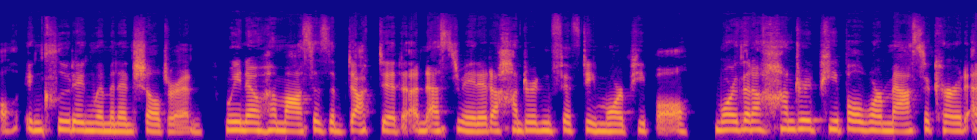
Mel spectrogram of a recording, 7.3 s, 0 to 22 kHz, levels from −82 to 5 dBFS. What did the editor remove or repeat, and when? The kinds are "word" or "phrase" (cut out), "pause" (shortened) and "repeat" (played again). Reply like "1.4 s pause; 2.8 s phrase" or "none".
1.6 s pause; 5.3 s pause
